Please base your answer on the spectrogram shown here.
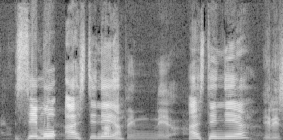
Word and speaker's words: asthenia: It is the word asthenia. Se mo astinea. Asthenia. Astinea. It is spelled A-S Li eple A-S T-H-E T-H-I-E N-E N-E-I-E I-A.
